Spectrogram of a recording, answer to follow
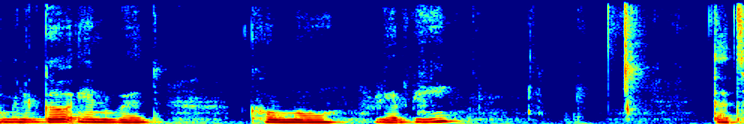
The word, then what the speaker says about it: Komorebi: So I'm going to go in with Komorebi.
